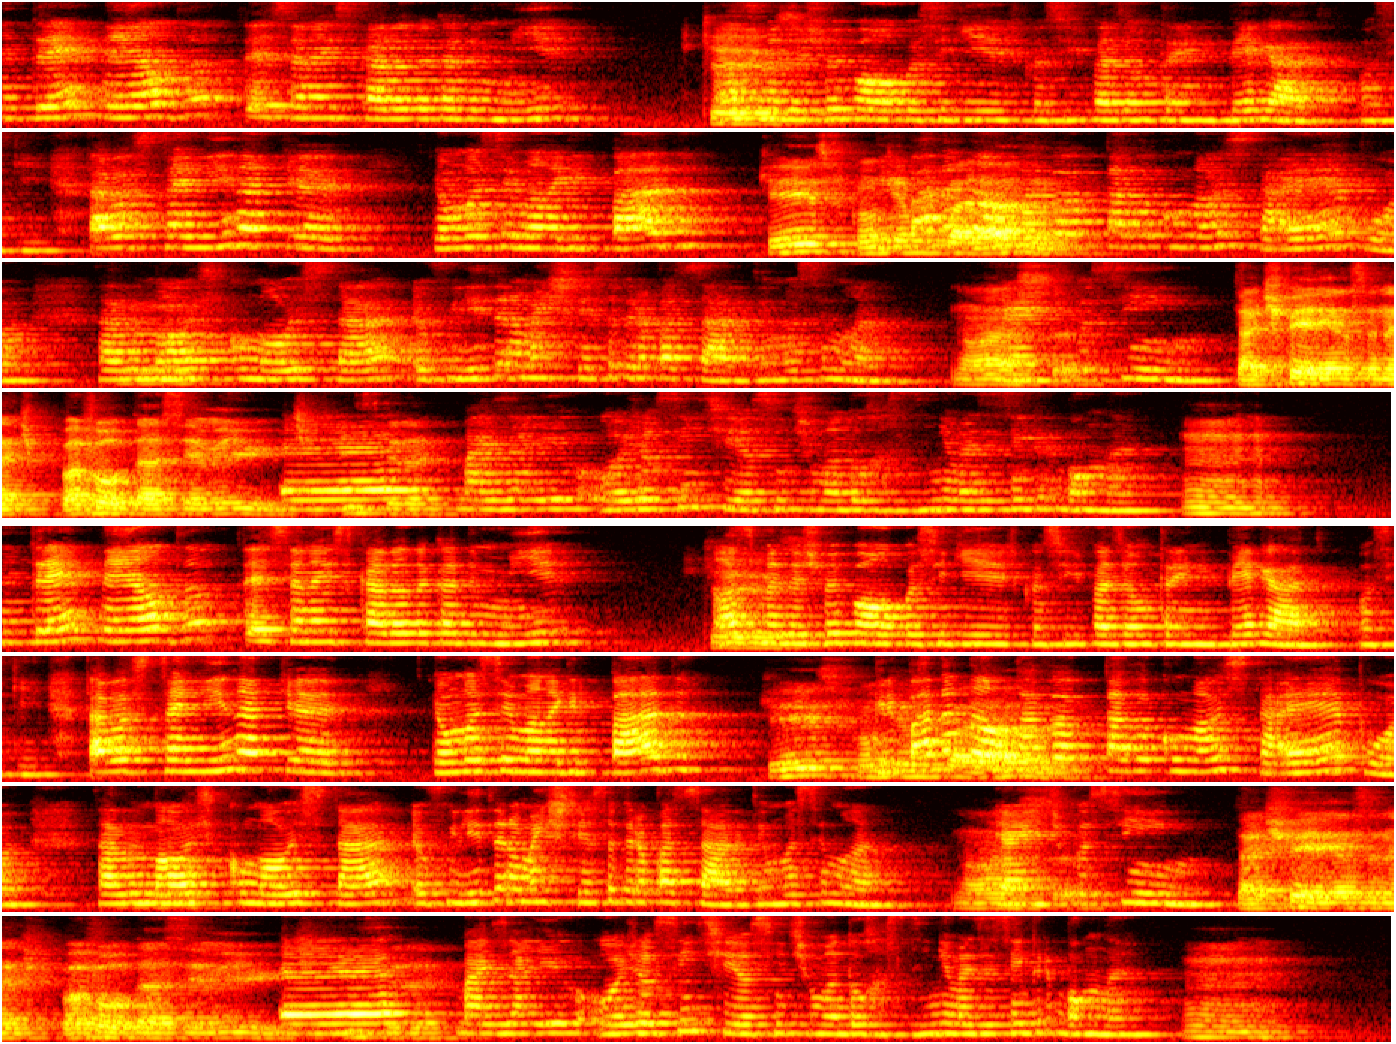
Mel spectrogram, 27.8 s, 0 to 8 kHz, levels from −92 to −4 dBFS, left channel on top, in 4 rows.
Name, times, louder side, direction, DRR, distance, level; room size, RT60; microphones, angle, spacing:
voice 1, 0.0-2.8 3.6-8.7 9.1-10.4 11.3-18.4 18.9-19.9 22.3-22.9 23.2-26.6, right 4 dB, 55° right, 5 dB, 0.4 m, -23 dB
voice 2, 3.5-3.9 10.8-12.2 14.5-14.9 18.7-19.3 20.1-22.3 22.8-23.0 26.8-27.2, left 3 dB, 65° left, 2 dB, 0.6 m, -23 dB
3.0 x 2.4 x 3.3 m, 0.89 s
head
